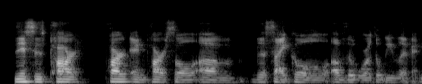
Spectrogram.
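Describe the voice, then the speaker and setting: Against a quiet background, a man's fairly low voice has a bright, sharp tone. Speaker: professor running a career webinar. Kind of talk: webinar Q&A. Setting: video call webinar. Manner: fast; halting, many fillers.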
